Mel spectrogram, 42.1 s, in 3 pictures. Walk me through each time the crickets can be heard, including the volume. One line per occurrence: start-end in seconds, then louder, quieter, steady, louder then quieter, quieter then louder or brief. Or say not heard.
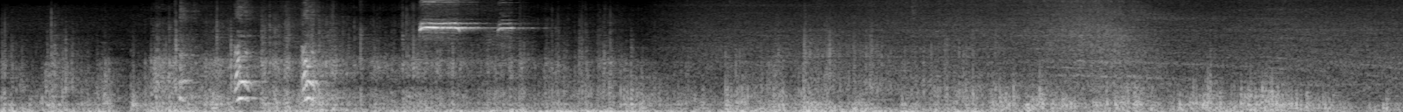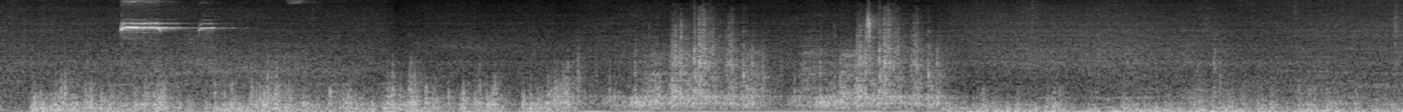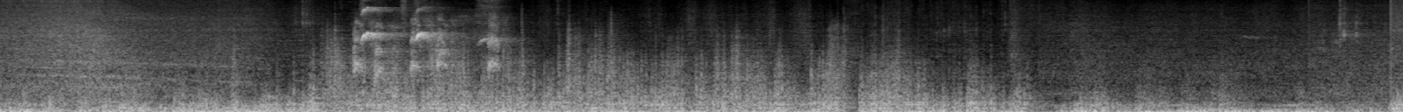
not heard.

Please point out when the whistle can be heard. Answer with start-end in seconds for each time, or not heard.
4.2-5.2, 15.2-16.2, 31.6-33.0.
